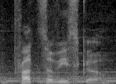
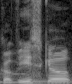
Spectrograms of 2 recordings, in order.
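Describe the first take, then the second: First: The middle consonant is a TS sound. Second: The middle consonant is a hard K sound. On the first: "like a T S sound" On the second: "it looks like it spells"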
